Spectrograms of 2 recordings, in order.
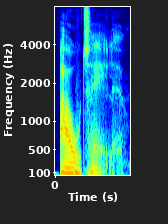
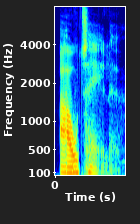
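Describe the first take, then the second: The two takes are said the same way.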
